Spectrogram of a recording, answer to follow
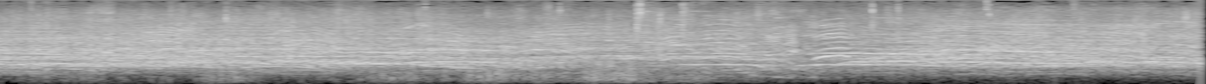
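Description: Several people shouting and calling over one another, loud and without a break, with no single voice standing out clearly.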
